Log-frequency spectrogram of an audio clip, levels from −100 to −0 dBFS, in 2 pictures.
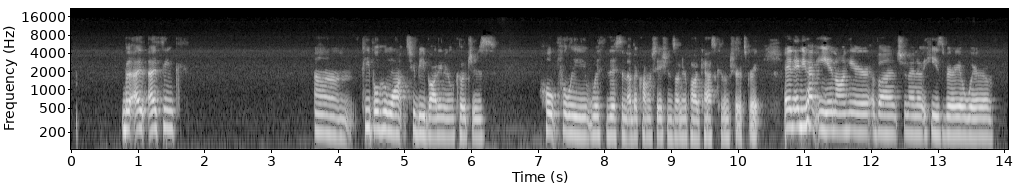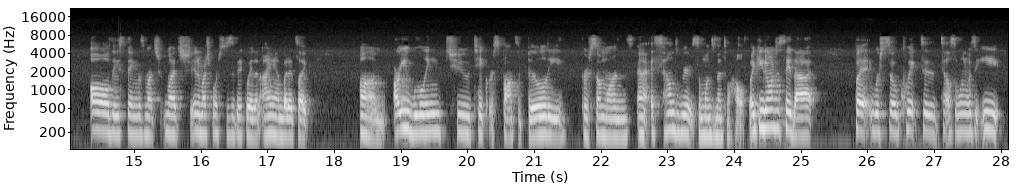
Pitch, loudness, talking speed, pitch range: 185 Hz, -20 LUFS, 195 wpm, 170-200 Hz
